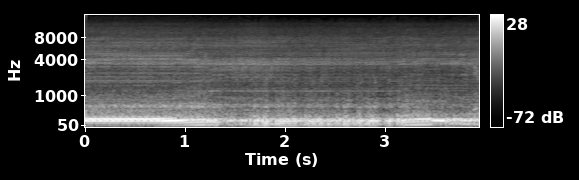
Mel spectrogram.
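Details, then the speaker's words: Mk3 Supra on a new trigger kit, not yet tuned, after a fuel pump fuse swap: engine drops and stumbles, then runs uneven and lumpy, unhappy with throttle input, hesitating and bogging; ECU table changes planned, cause not confirmed. "at the throttle so look at the throttle input it's not happy"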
